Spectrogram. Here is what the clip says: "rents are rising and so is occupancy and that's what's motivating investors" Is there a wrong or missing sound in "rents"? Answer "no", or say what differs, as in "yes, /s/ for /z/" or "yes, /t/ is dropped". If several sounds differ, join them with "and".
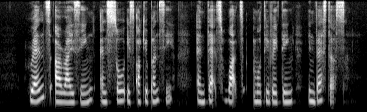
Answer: no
